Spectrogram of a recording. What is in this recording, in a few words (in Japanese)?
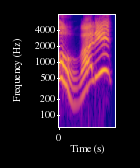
Voice finish, jp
